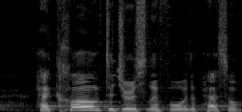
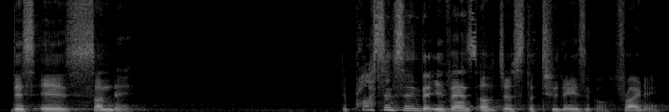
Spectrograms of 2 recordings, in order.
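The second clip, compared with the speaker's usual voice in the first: ordinary delivery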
